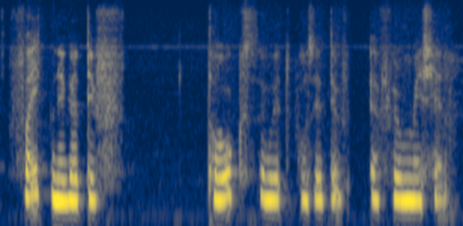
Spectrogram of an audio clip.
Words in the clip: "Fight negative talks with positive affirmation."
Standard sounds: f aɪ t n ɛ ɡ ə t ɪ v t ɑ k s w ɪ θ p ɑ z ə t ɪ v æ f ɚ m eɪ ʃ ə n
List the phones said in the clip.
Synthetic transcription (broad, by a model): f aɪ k n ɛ ɡ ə t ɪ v t ɑ k s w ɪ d p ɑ s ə t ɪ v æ f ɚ m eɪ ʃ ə n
